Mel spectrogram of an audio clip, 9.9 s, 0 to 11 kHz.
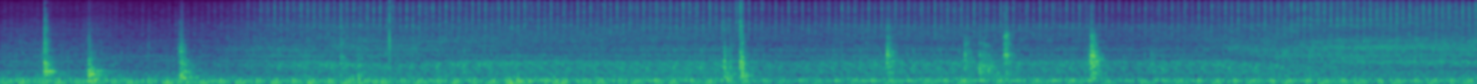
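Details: Opel Corsa D 1.4 100 PS, warmed up by about 10 km of driving, at idle: crisp, scattered fuel-injector ticks over a low engine hum. The injector ticking is clearly audible but normal, not a fault.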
